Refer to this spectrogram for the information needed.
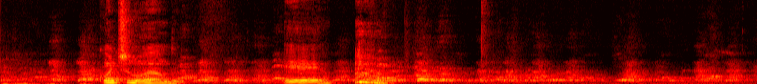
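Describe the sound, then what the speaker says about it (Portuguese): Dogs bark out on a residential street, a few loud yapping barks and yelps near the start, while someone speaks Portuguese over and between them. "Os cães aqui na minha rua hoje estão infernais."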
